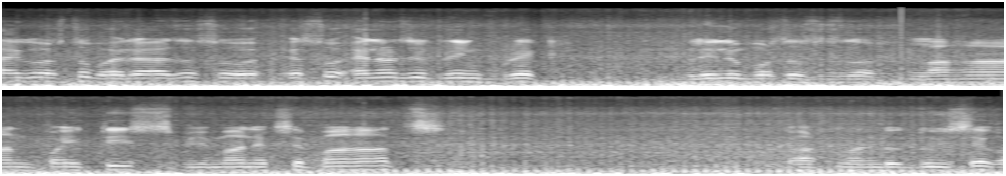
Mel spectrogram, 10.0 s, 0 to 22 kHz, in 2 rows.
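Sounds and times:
motorcycle engine running: 0.0s - 10.0s
road and wind noise: 0.0s - 10.0s.

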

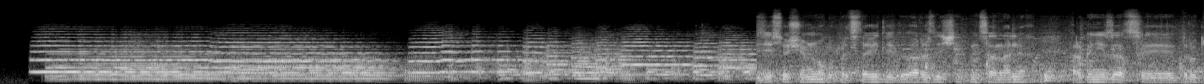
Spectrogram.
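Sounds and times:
brass ensemble playing: 0.3s - 9.7s.

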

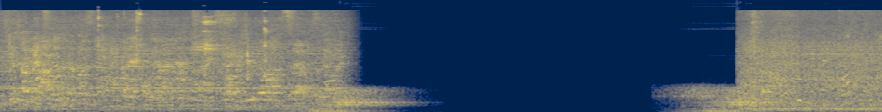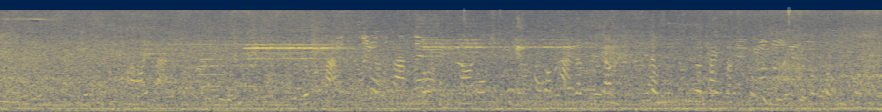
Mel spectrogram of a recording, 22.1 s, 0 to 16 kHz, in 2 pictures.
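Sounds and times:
people's voices: 0.0s - 4.6s, 9.2s - 22.0s
motorbike and car traffic rumble: 9.2s - 22.0s.

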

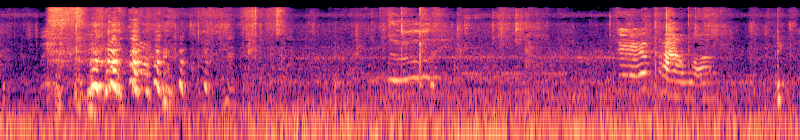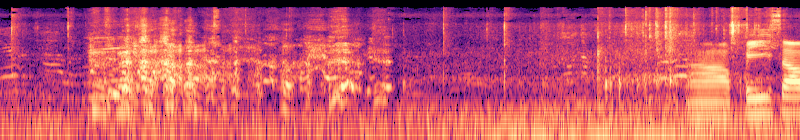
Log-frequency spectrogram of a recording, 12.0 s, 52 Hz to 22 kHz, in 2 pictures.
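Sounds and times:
children talking and shouting: 2.4s - 11.6s
high-pitched child's voice: 2.9s - 3.4s, 4.6s - 6.7s.

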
